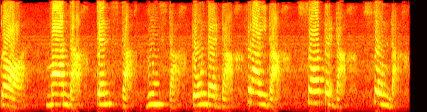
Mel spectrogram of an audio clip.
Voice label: afrikaans days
